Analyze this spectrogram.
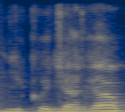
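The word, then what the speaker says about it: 肉じゃが: artinya daging goyang kalau Iya nyi kujaga ah nikujaga Paling itu enggak nikujaga pokoknya ini bacanya nih kok gak ada yang lagi jagain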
